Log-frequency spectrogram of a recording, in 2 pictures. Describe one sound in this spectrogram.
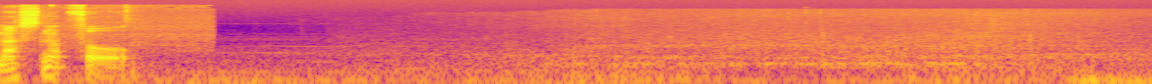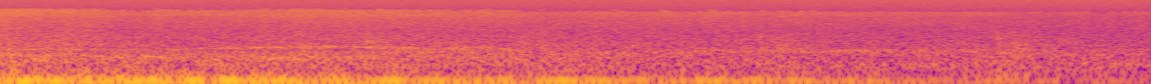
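Wind blows steadily over open snow.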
